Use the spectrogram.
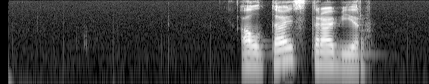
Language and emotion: Russian, neutral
